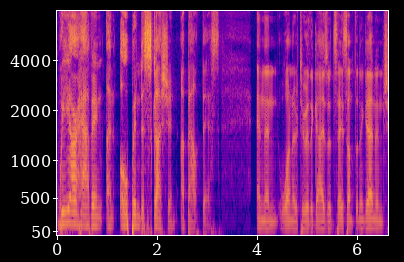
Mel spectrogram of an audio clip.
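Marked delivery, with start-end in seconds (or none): 0.0-3.2 loud, high-pitched insistent yell. Retelling what a woman said during an argument: imitating someone yelling. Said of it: "like, yelling".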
